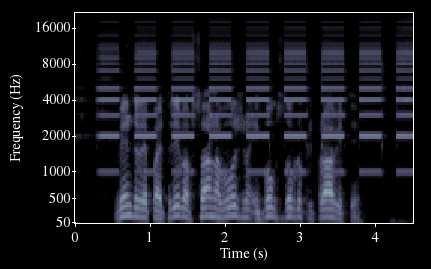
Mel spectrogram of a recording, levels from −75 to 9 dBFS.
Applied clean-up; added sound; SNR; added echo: classical method log-MMSE.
